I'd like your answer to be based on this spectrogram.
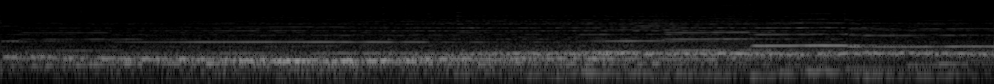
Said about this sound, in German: Was höre ich denn da? Eine Flöte?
